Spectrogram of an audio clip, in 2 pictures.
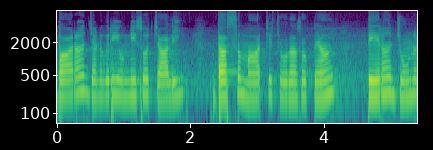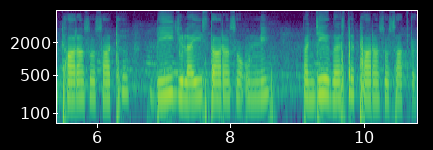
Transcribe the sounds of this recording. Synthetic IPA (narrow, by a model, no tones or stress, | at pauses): baːɾãːd͡ʒənʋəɾiːʊnːiːsɔːt͡ʃaːliː | d̪əsmaːɾt͡ʃt͡ʃɔːd̪ãːsɔːpɪjãː | t̪eːɾãːd͡ʒuːnəʈʰaːɾãːsɔːsəʈʰ | biːd͡ʒʊlaːiːsə̥t̪aːɾãːsɔːʔʊnːiː | pə̃ɲd͡ʒiːəɡəst̪əʈʰaːɾãːsɔːsət̪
